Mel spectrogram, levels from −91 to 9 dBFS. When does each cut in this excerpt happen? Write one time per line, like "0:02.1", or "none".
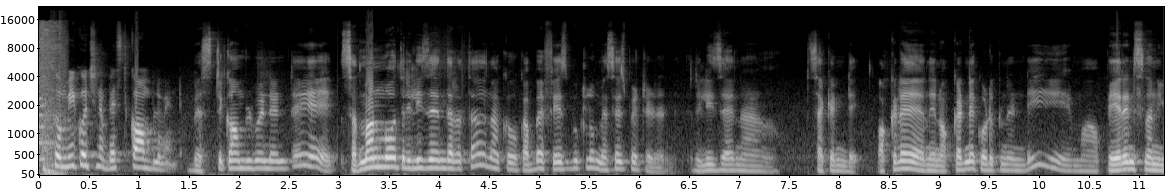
0:01.4
0:03.0
0:08.3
